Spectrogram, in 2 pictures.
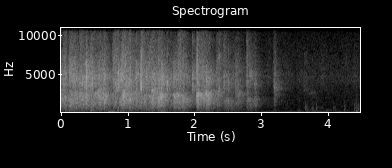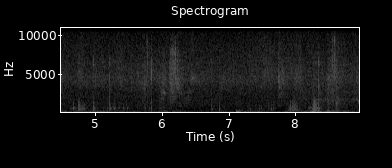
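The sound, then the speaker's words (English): A church audience applauds a speaker's welcome with dense, loud clapping for about three seconds. The clapping then fades into quieter room noise with scattered knocks and movement. “So let's put our hands together and let's welcome Penelope as she comes and shares the word of God with us.”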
